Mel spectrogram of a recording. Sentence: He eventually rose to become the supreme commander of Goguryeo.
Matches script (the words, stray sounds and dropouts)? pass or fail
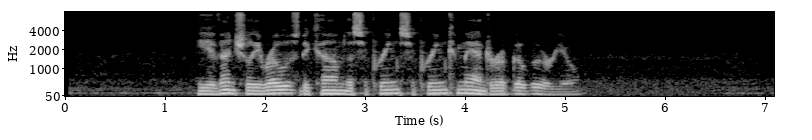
fail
